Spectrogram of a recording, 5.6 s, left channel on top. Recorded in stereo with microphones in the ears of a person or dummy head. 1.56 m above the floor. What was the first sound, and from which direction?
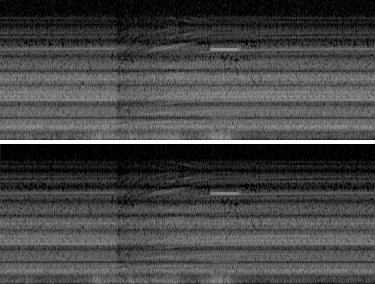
A machine running, 5° left (ahead or behind).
